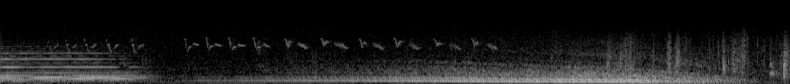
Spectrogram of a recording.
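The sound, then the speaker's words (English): Griffin's truck engine rumbles low and steady, swelling louder as it draws near and then beginning to fade as it turns down a dirt road leading to Floyd Mason's farm, while birds chirp faintly in the background. “Truck turned down that dirt road, Captain.”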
